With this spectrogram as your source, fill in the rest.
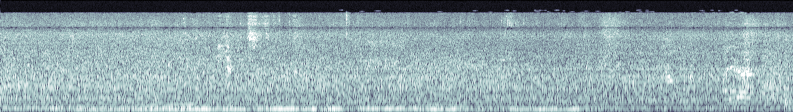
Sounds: speech

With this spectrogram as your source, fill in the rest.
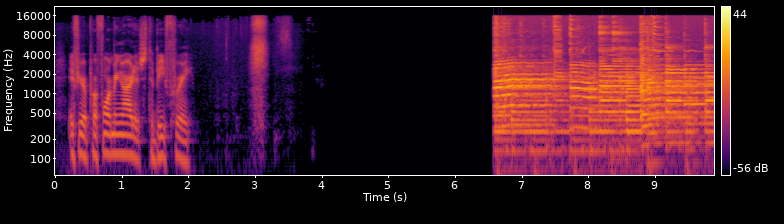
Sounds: plucked string instrument, guitar, music, speech

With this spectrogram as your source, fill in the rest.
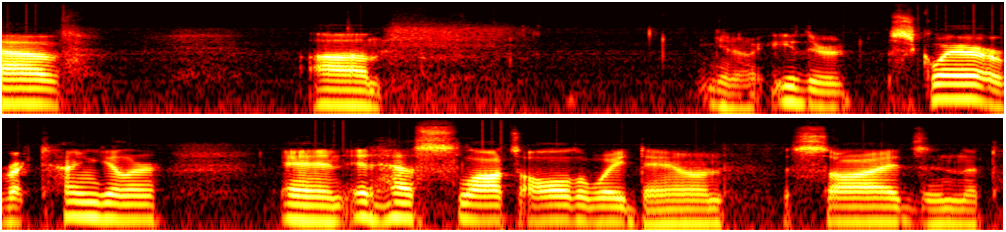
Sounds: speech

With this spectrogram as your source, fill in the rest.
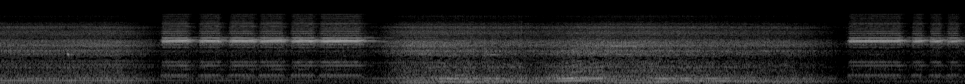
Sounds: outside, rural or natural, car, vehicle, engine

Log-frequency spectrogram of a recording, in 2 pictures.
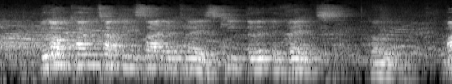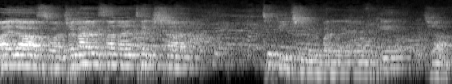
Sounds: speech

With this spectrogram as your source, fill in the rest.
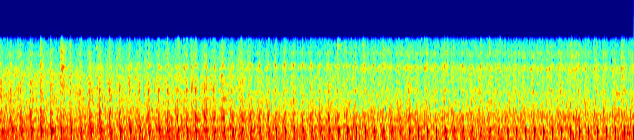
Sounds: vehicle

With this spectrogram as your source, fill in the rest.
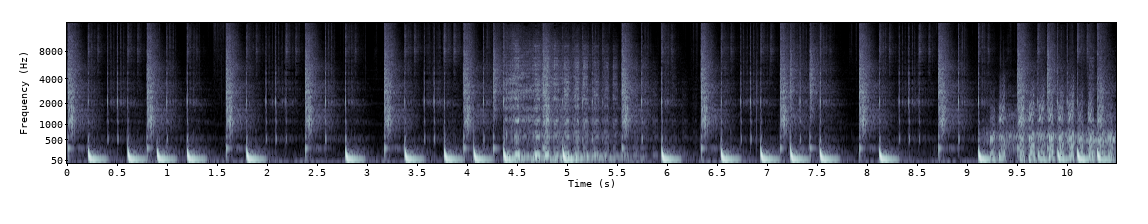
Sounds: music, techno

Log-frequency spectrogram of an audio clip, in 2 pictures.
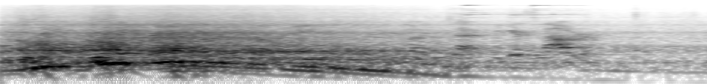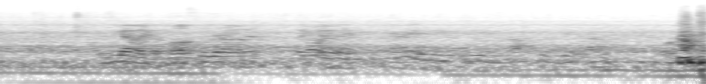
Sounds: car, vehicle, accelerating, speech

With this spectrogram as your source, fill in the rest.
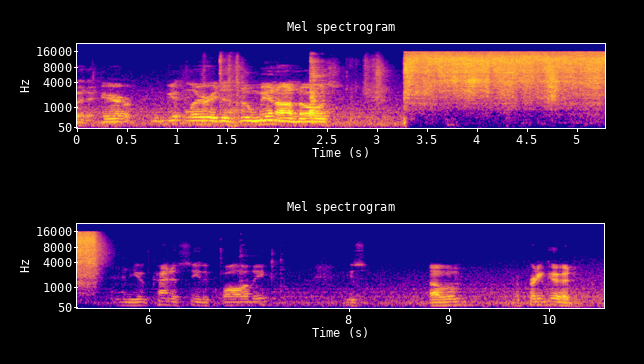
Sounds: speech, tools

